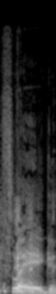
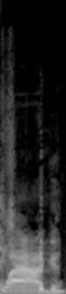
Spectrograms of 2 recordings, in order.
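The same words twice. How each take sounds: First: It is said with a Montana vowel. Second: It is said with a standard vowel. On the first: This is how people from Montana say it. "We say" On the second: This is how people elsewhere say it. "We don't say"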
